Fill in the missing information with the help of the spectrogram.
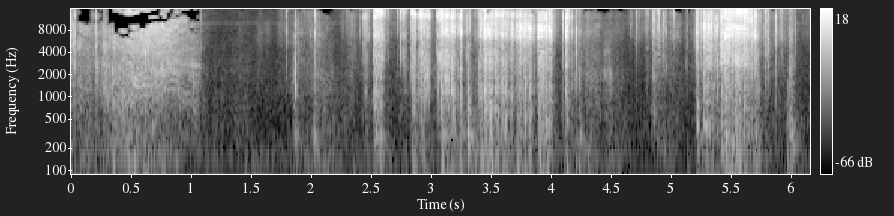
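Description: Long nails peel a strip of small red nylon velcro hook-and-loop tape off its roll, which rests on a black surface. Bright, crackling ripping sounds come in bursts: a steady hiss first, then a pause, then a run of louder, uneven tearing rips with short gaps between them.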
